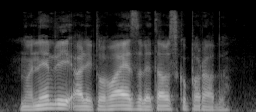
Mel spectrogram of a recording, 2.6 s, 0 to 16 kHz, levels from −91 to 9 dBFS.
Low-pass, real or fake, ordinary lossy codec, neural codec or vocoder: 10.8 kHz; fake; none; codec, 24 kHz, 0.9 kbps, WavTokenizer, medium speech release version 2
